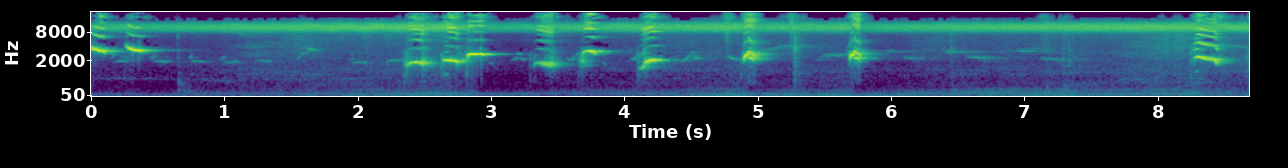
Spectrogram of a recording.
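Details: Greater green leafbird singing: clear whistled notes slurring up and down, given in short clusters with gaps, over a steady high hiss.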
